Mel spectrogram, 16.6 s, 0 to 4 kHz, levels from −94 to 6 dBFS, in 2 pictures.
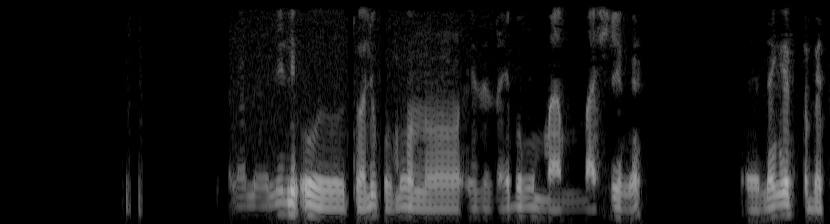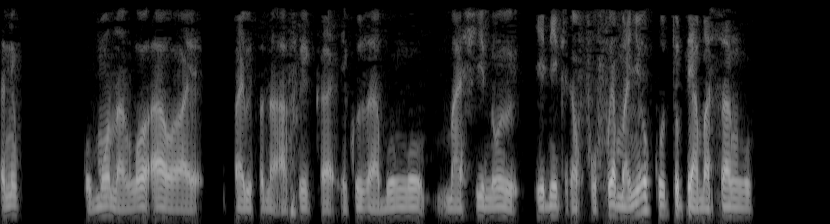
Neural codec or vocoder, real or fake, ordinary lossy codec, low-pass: none; real; MP3, 24 kbps; 3.6 kHz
